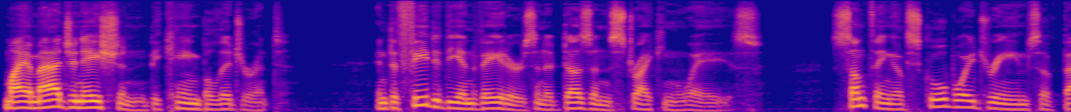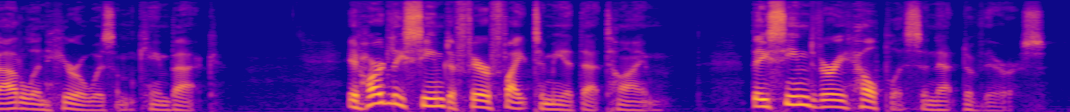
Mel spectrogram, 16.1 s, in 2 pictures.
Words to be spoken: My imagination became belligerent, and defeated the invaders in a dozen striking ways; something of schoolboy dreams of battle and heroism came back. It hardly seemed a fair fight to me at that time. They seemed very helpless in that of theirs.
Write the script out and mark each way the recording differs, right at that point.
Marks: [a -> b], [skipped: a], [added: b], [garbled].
My imagination became belligerent, and defeated the invaders in a dozen striking ways; something of schoolboy dreams of battle and heroism came back. It hardly seemed a fair fight to me at that time. They seemed very helpless in that of theirs.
